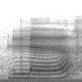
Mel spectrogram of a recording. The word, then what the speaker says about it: leurs: Observe que o leur, ele recebe um S no final do plural. Mas perceba, a pronúncia é a mesma. Leur e leur.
